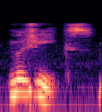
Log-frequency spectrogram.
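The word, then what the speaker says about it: muzjiks: Muzhiks. – Muzhiks. Okay. So it's not musics. It's muzhiks.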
